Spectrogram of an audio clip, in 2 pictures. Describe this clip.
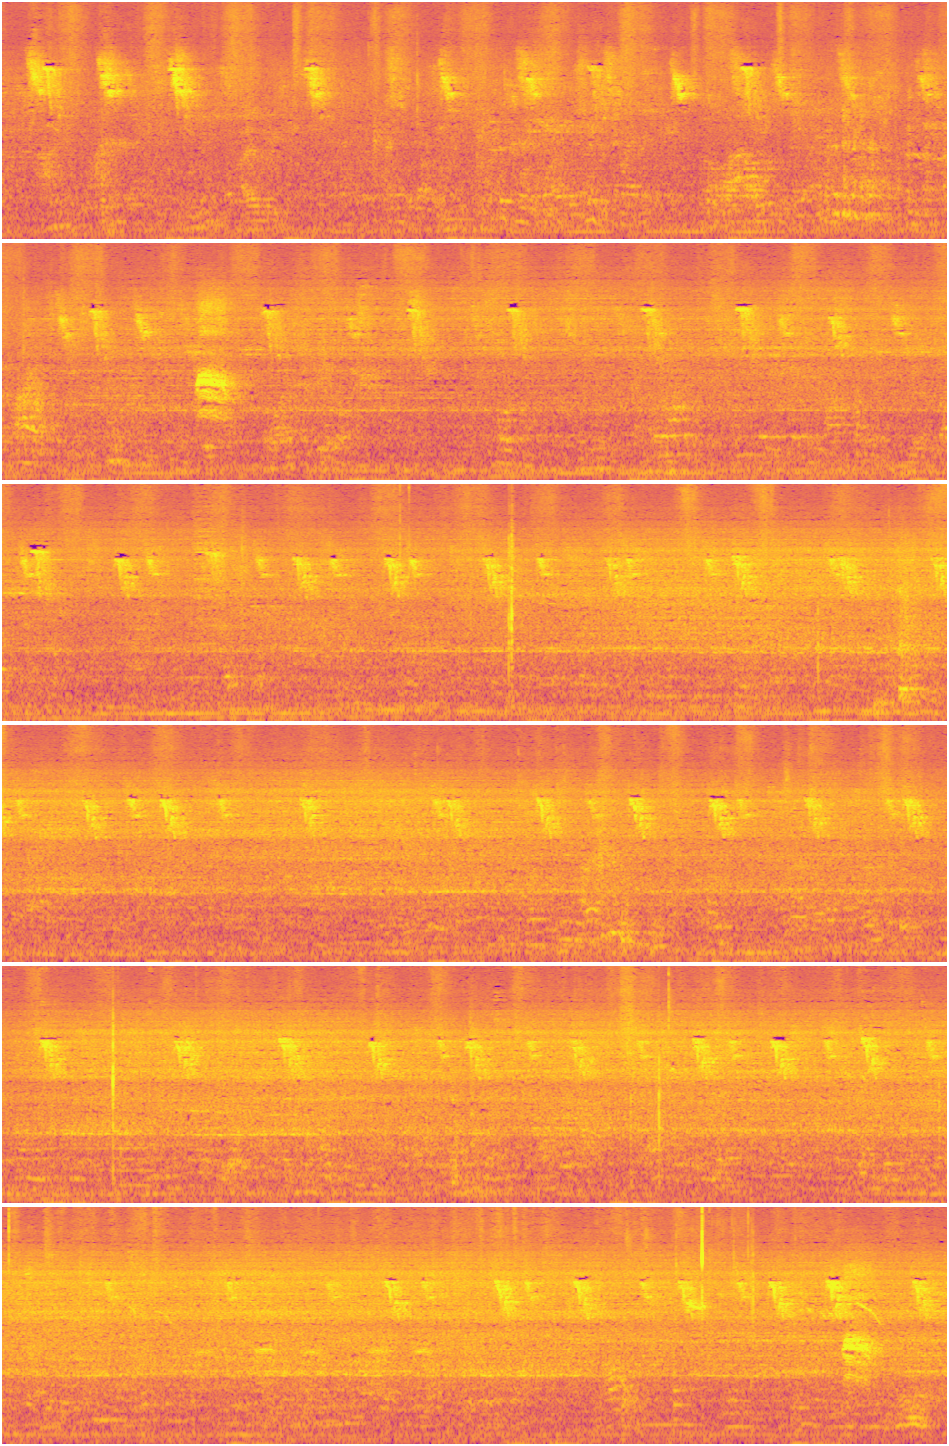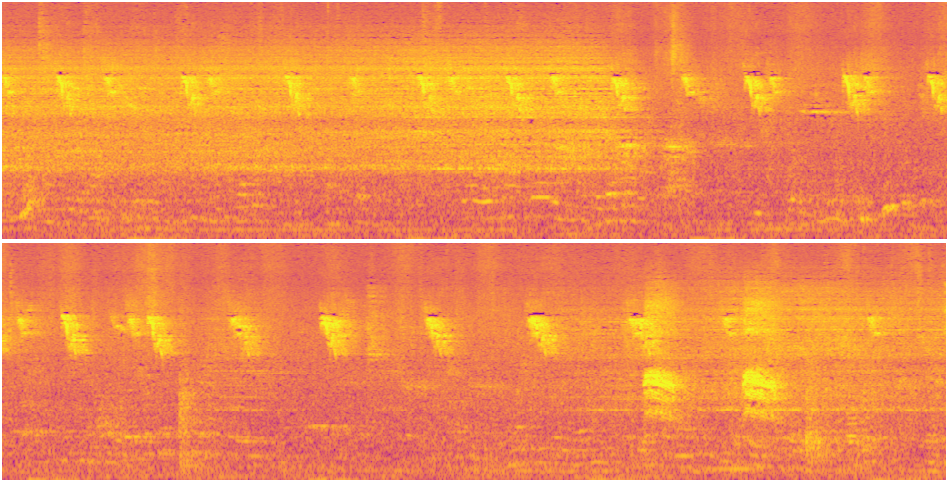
Greenwich Inn Patio
Beside the pool in lobby of Greenwich hotel in Khatmandu Nepal
khatmandu, nepal, ambient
